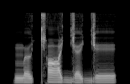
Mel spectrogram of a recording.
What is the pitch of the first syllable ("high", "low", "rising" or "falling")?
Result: low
